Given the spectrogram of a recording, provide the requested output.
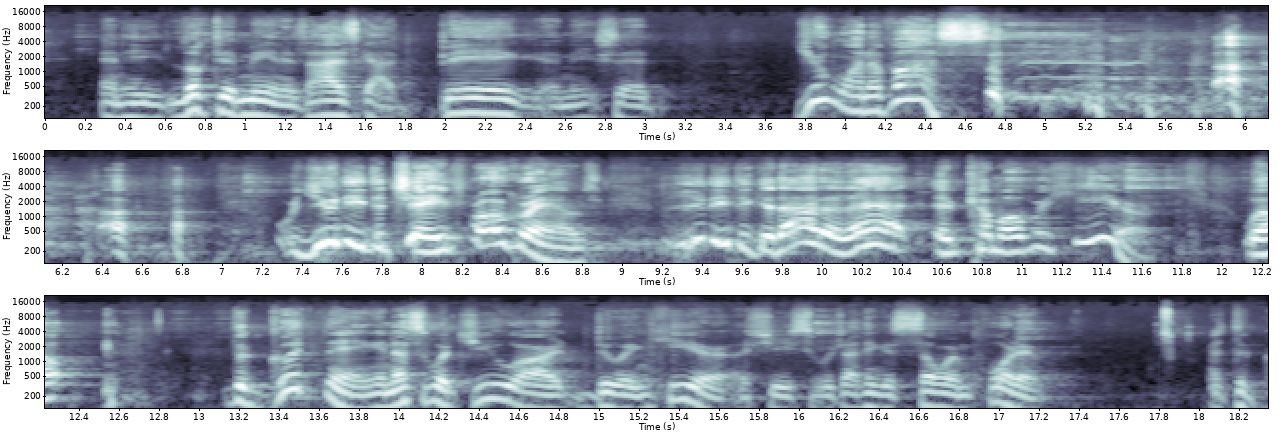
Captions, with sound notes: And he looked at me, and his eyes got big, and he said, you're one of us. [LAUGHS] [LAUGHTER] You need to change programs. You need to get out of that and come over here. Well, the good thing, and that's what you are doing here, Ashish, which I think is so important--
